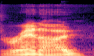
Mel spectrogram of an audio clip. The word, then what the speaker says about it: Renault: Now, when Dan realizes he's ahead of Renoord, uh, Renault, I'd say Renoord spelled with an E, and that's not correct. It's Renault without the E.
